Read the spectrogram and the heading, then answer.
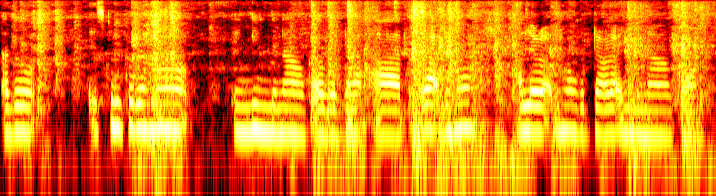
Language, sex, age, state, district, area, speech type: Santali, female, 18-30, Jharkhand, Seraikela Kharsawan, rural, spontaneous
